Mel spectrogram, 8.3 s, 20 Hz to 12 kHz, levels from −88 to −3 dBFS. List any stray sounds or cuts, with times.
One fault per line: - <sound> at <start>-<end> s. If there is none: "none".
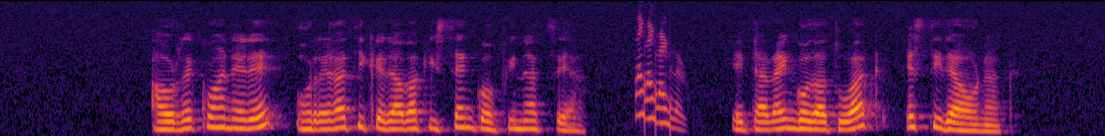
- chirp at 4.8-5.2 s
